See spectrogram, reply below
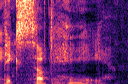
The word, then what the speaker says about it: Pixote: Pixote.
